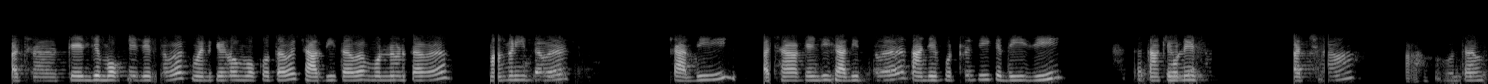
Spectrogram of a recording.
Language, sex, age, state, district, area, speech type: Sindhi, female, 45-60, Maharashtra, Thane, urban, conversation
